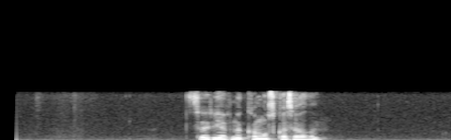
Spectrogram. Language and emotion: Russian, sad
